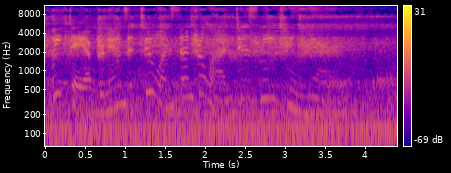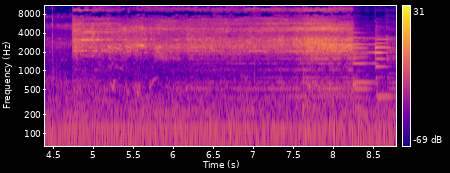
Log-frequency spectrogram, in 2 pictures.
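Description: Children's TV channel promo playing from a television set: music with voices, then a louder, fuller jingle that comes in suddenly a little past halfway.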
